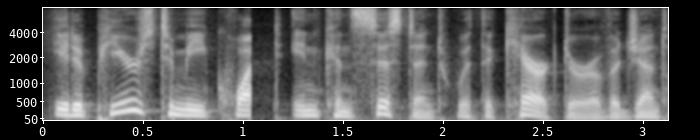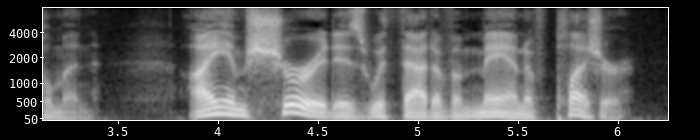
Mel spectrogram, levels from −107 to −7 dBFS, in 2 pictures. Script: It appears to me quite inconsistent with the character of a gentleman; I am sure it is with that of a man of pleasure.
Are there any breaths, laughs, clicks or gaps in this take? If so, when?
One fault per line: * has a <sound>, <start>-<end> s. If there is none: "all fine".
* has a dropout, 1.0-1.2 s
